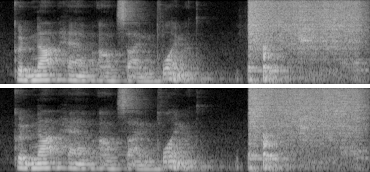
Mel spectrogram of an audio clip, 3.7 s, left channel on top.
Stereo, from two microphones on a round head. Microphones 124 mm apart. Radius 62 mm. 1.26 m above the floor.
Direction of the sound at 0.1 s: 45° left (ahead or behind).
